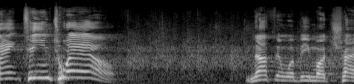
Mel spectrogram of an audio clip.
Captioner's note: audience claps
